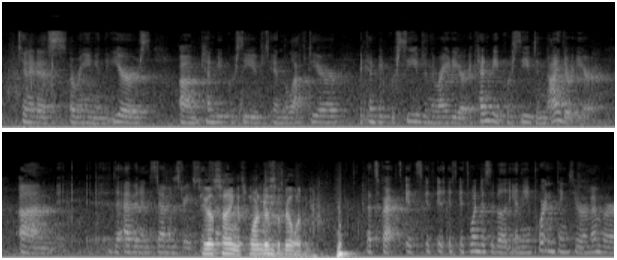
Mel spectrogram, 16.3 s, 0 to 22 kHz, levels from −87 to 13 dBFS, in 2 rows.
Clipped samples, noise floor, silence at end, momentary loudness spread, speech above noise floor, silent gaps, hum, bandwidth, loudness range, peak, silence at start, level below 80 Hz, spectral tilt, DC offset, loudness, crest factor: under 0.1%; -41 dBFS; 0 s; 22 LU; 19 dB; none; none; 8.4 kHz; 17 LU; 0 dBFS; 0 s; -36 dBFS; -7.5 dB/octave; 5%; -21 LUFS; 24 dB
